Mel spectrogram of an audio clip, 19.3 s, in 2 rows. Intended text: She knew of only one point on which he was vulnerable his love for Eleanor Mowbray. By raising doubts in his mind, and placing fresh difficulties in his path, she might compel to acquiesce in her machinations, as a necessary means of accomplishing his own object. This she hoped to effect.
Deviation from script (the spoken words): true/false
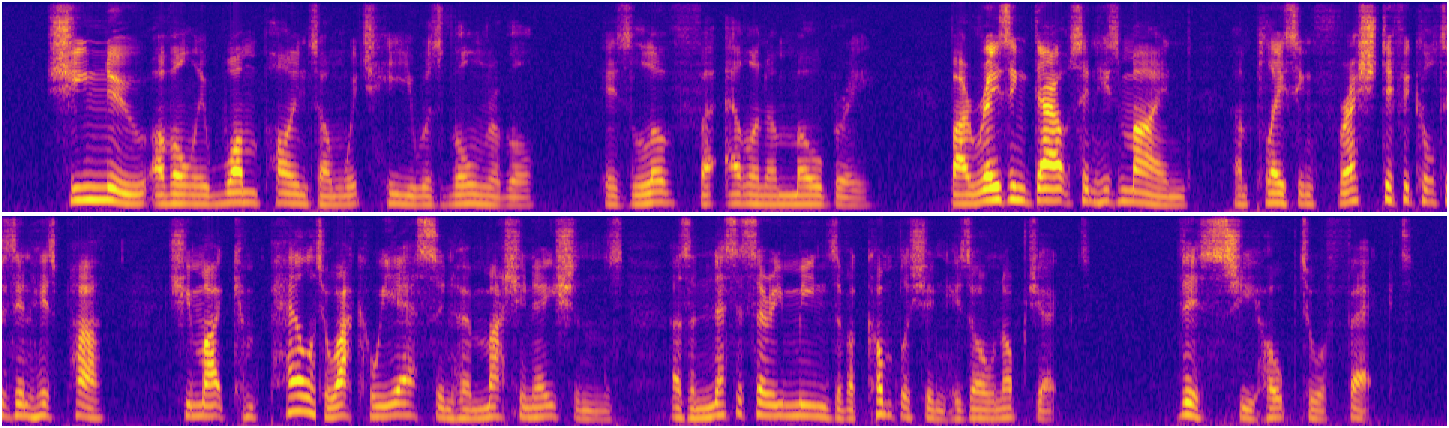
false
